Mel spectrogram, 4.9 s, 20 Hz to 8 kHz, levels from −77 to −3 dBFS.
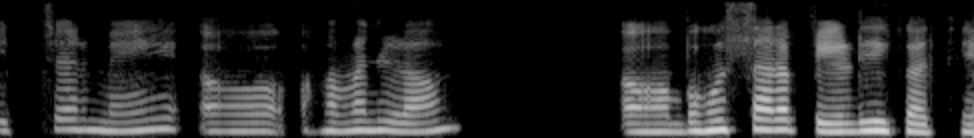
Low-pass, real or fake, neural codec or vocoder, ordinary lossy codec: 7.2 kHz; real; none; Opus, 64 kbps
